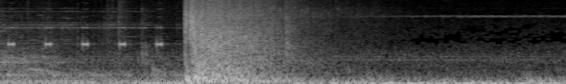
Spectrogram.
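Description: A trap goes off with a short hissing burst.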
